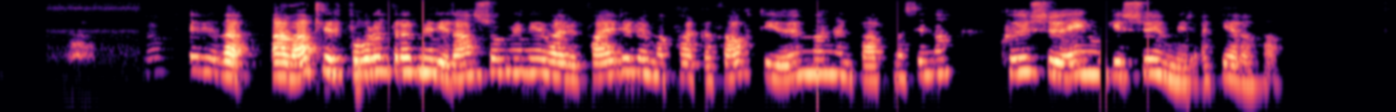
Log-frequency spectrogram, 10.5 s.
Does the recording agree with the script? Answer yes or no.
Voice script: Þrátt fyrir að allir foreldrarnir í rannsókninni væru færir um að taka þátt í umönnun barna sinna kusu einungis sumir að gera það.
yes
